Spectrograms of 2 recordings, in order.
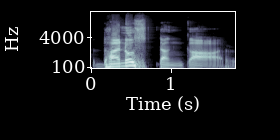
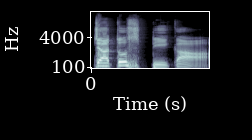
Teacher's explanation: जो ट वर्ग होता है वो मूर्धन्य होता है और ये जो स है ये भी मूर्धन्य है, तो इसलिए विसर्ग किस में बदल रहा है, मूर्धन्य स में बदल रहा है, ये ध्यान रखें।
